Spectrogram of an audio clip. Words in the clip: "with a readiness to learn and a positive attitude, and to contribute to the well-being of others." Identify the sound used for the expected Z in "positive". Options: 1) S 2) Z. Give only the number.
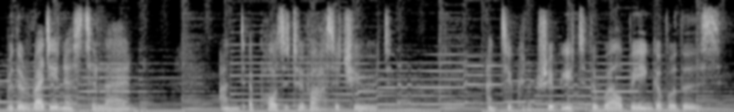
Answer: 2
